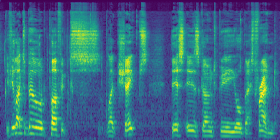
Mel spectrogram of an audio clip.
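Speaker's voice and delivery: usual speaking voice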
